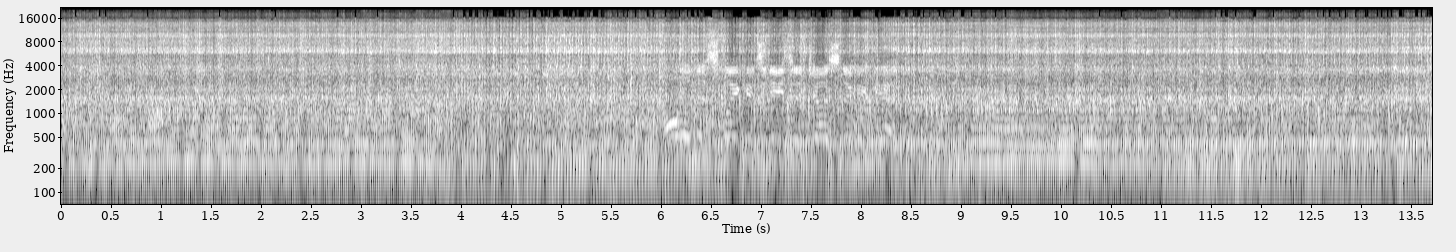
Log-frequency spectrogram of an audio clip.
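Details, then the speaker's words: 1971 Johnson 20 hp two-stroke outboard after carb swap: steady, fast buzz that never settles; idle too high because throttle linkage opens before the two cam marks, with play and slop in it, needs readjusting. "again damn and it's way up before the two marks so just as I start to roll it right there it starts to open as it gets between the two marks"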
